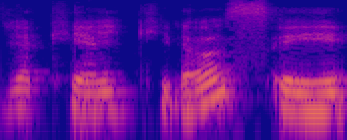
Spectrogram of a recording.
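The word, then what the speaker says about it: Yakeel Quiroz: And last but not least, I'm going to mispronounce this. I apologize. Yaquil Cruz. Hi, everybody. My name is Yaquil Quiroz.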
